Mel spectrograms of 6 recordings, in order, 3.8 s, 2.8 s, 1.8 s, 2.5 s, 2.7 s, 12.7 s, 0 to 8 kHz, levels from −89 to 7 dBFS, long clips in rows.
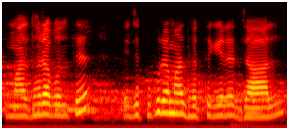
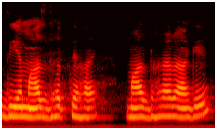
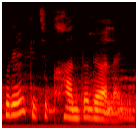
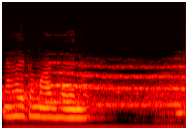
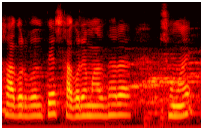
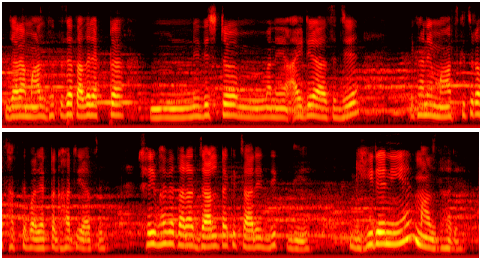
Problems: constant background noise, continuous background conversations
